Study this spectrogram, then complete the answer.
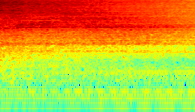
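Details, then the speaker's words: Newly installed Viper air suspension (front lift) dumping its bags: a sharp, loud rush of hissing air that slowly tapers off; normal air suspension dump. "It's not gonna make fire. No, it's just air, buddy. It's not gonna do anything."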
